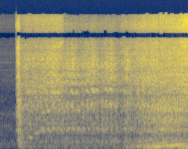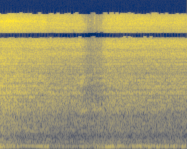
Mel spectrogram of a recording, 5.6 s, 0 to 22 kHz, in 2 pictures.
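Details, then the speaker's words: 305 Chevy V8 running on a two-stroke KX250 dirtbike carburetor on a homemade intake: catches and revs unevenly, ragged and surging, while the carburetor spills fuel everywhere. "All right, well, as you can tell, she ran. Now, it was puking fuel everywhere,"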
